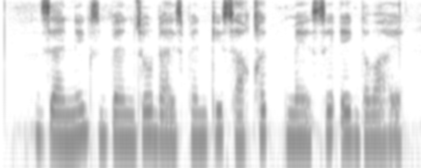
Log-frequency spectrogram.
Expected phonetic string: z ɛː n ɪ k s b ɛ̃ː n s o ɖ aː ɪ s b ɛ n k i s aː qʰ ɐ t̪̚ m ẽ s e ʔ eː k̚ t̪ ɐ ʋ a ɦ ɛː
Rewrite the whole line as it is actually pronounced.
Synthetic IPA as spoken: z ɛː n ɪ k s b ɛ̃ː n z o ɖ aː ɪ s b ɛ n k i s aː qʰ ə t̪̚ m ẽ s e ʔ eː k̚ d̪ ɐ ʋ a ɦ ɛː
